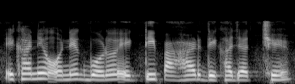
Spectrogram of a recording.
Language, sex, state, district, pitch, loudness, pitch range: Bengali, female, West Bengal, Alipurduar, 215 Hz, -13 LUFS, 205-235 Hz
